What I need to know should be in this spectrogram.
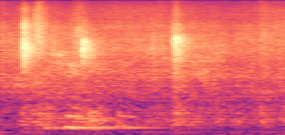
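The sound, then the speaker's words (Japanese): Shower water runs as conditioner is rinsed out of hair in a cramped hotel shower stall: a soft, steady spray hiss broken by three brighter splashes of water. “今リンス流してます。”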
